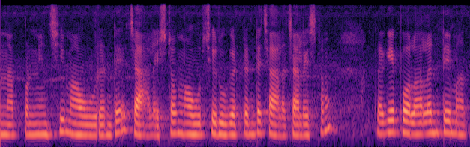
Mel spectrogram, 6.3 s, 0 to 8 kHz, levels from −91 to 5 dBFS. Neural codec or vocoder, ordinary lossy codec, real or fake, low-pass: vocoder, 22.05 kHz, 80 mel bands, WaveNeXt; none; fake; 7.2 kHz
